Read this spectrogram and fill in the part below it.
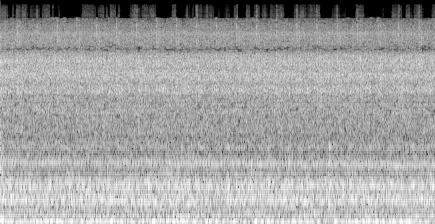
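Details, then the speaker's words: Truck engine at idle: a light, quick ticking clatter, which the owner attributes to the injectors pulsing and the normally noisy valvetrain on these engines; normal valvetrain noise, nothing wrong. "that's just the valvetrain mouth painter on these engines are noisy if you're a bit of a tick that's because if valve drink noisy"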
